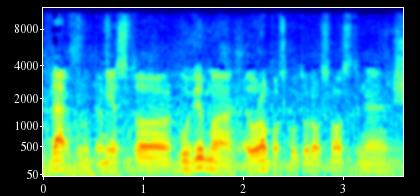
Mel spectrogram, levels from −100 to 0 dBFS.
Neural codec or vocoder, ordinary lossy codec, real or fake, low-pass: codec, 24 kHz, 3.1 kbps, DualCodec; MP3, 48 kbps; fake; 10.8 kHz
